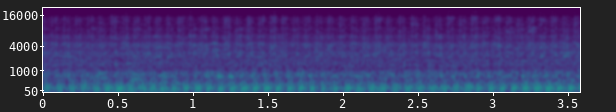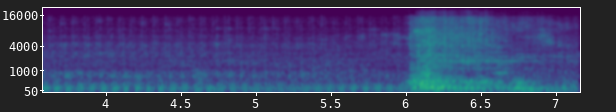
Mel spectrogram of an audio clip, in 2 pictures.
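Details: Kawasaki Vulcan 500 twin idling during carburettor synchronisation after valve adjustment: steady low pulsing idle about three beats a second, then a short throttle blip; runs smoothly and balanced, normal idle.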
